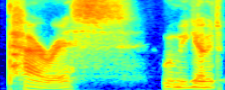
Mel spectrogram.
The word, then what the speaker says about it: Paris: When we go to Paris, say Paris. But the French, of course, say Paris, Paris. So we pronounce the S on the end, but the French just don't say the S.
